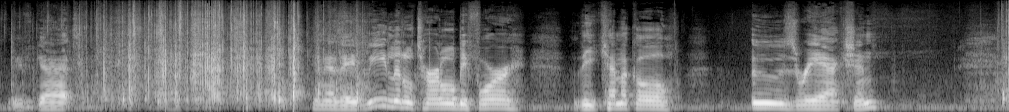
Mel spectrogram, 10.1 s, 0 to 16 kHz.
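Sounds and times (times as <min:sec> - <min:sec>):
plastic packaging crinkling: 0:00.0 - 0:04.0.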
